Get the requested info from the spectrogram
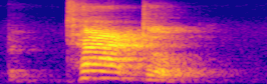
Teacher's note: As it is a trisyllabic word, your accent should be on the middle syllable.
